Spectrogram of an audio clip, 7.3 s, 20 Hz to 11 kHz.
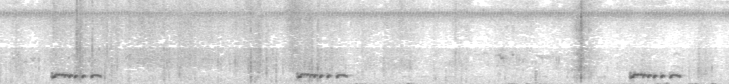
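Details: Zebra dove lure call used for trapping birds: three short rolling, trilled cooing phrases at a mid pitch, spaced roughly every 2.8 seconds, over a steady high-pitched hiss and faint background noise.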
